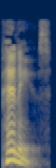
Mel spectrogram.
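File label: "pennies", English, British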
